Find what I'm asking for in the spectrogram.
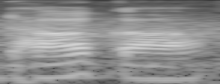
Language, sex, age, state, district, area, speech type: Urdu, male, 18-30, Delhi, South Delhi, urban, spontaneous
